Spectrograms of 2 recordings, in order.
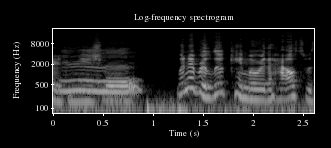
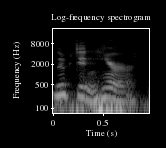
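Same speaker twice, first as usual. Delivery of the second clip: ordinary delivery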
